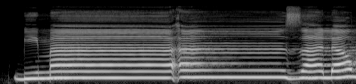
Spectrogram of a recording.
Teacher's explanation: nunnya dibunyikan samar-samar siap-siap menuju Zai disertai bunyi dengungan dengung dan samarnya sama karena Zai ini makhrajnya tengah-tengah tidak terlalu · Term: ikhfa ausat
